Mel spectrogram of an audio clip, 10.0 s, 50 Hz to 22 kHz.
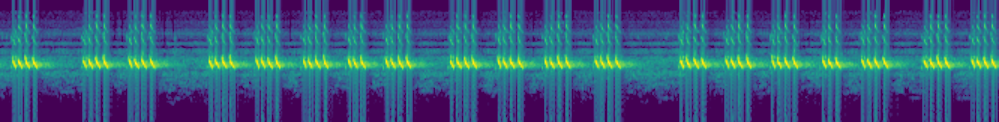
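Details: Cricket chirping to attract a mate, giving bright, high-pitched trilled chirps of three or four rapid pulses each, about 130 a minute, with a few brief gaps in the rhythm; background otherwise quiet.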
